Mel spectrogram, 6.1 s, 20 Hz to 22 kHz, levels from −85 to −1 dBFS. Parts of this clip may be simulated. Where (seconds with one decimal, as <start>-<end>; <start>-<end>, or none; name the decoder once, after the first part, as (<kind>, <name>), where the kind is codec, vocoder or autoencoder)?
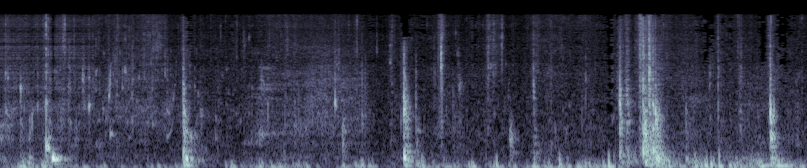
0.0-0.7 (codec, SNAC)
